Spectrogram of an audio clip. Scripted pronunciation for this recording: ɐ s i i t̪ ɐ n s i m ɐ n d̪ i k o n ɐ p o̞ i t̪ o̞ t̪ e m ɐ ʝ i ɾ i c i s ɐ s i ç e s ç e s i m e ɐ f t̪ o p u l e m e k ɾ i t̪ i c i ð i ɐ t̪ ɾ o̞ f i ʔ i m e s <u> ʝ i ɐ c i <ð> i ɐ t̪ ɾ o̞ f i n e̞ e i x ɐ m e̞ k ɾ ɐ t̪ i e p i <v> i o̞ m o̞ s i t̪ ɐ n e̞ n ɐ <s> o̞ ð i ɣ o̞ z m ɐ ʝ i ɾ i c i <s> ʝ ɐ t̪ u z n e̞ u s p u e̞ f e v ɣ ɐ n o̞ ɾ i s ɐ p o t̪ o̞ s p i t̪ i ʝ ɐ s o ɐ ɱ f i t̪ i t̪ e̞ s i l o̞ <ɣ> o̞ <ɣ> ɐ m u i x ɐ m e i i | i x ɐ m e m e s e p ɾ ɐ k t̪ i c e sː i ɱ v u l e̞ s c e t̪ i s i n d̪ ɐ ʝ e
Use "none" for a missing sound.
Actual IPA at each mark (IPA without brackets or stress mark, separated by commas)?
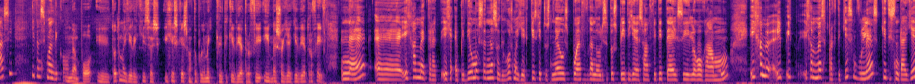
o, ð, ð, s, z, ɣ, ɣ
